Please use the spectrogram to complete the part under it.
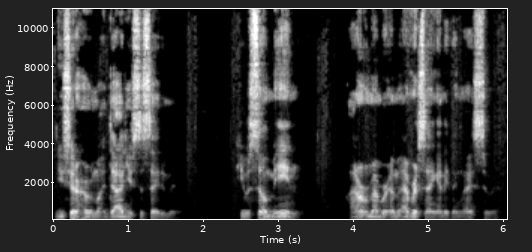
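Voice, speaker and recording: A man's voice: lowish voice, fairly even intonation, fast. A man voicing a meek, self-doubting young recruit who speaks in a subdued, sad way.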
